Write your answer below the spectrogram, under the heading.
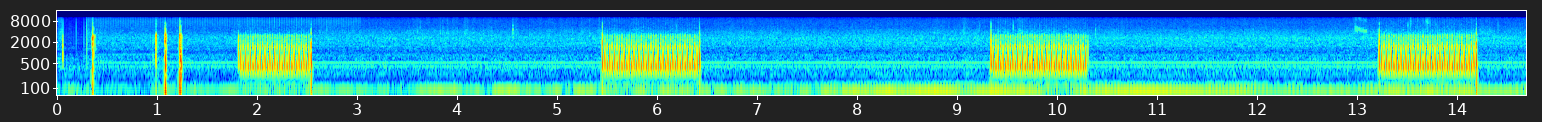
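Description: A short cluster of sharp telephone exchange clicks as the last two digits of a number to a hospital are dialed, then a ringback tone sounding four times in even bursts a few seconds apart, with a low line hum in between.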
